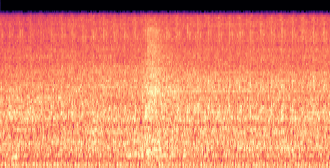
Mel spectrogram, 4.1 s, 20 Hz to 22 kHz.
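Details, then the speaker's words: Car engine at warm idle, fan cycled five times, oil pressure about 2 bar and judged excellent: fast, light ticking about four a second, diagnosed as hydraulic lifter noise, not oil pressure, sludge or pickup; head removal if replacing lifters doesn't cure it. "aqui no caso é barulho de tucho não é problema de pressão não é sujeira no motor não é pescador de óleo"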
